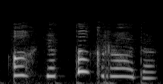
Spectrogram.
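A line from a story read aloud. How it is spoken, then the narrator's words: Delighted little girl exclaiming. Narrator (Russian): воскликнула маленькая девочка, и глаза ее засверкали от удовольствия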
